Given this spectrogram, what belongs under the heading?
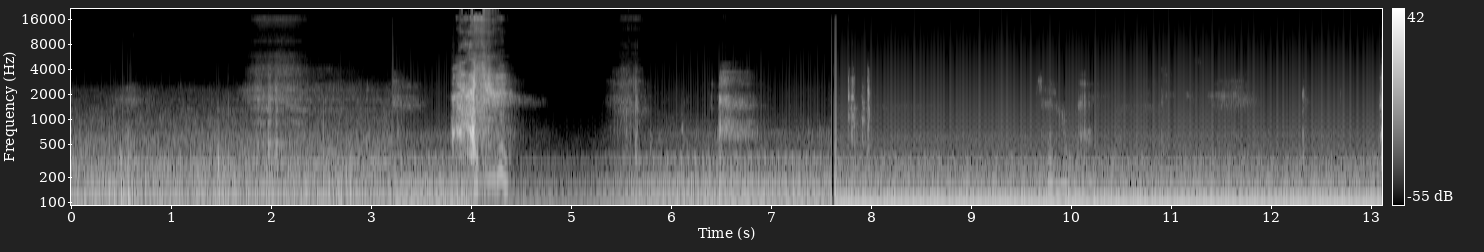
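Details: Sneeze while sick with a cold, possibly induced: a sharp inward breath, then one loud explosive sneeze, followed by sniffing and small breathy sounds against steady room hum.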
